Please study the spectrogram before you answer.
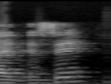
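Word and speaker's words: whose: WHO से अगर कोई शब्द शुरू हो रहा है WHO से तो उसमें W का उच्चारण नहीं होता है, जैसे हु, WHO हु है, अब यहाँ पर W का उच्चारण नहीं होता है और सीधा HO का उच्चारण हु।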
